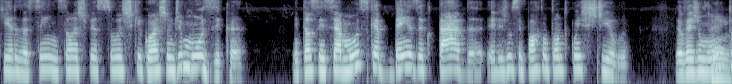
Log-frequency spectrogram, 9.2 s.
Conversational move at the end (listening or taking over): listening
